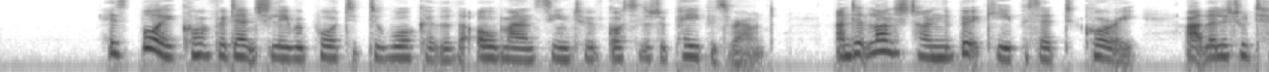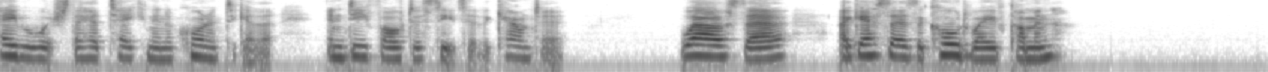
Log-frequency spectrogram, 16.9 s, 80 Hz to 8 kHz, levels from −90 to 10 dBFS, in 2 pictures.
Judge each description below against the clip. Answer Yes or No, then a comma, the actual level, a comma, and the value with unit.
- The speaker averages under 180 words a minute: No, average, 200 wpm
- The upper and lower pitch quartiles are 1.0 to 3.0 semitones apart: Yes, average, 2.7 semitones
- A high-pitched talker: Yes, high, 205 Hz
